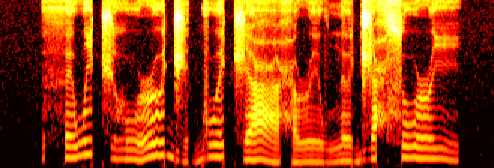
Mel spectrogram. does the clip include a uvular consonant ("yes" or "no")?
no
